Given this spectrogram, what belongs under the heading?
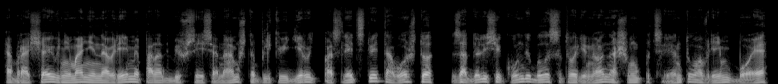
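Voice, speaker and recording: A man's voice: low voice, fast, few pauses, slightly rough, dry recording, voice pushed down. A man voicing a sardonic male field surgeon who lectures his assistants in a dry tone. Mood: dryly lecturing.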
